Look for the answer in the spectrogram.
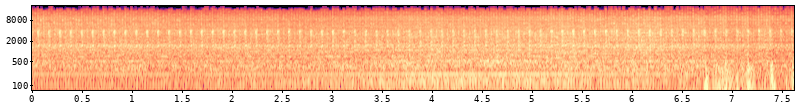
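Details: VW Jetta V engine at idle, with a crisp metallic knock about three times a second clearly heard from 15 seconds in; piston knock, later confirmed by the dealer, and pistons replaced under warranty.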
